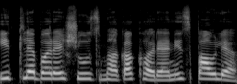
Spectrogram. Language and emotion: Goan Konkani, neutral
